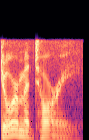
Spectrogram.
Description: Prononciation du mot dormitory en anglais (fichier audio)
Prononciation du mot : dormitory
